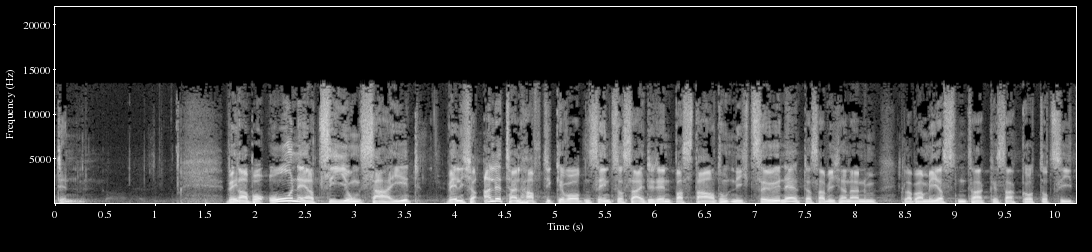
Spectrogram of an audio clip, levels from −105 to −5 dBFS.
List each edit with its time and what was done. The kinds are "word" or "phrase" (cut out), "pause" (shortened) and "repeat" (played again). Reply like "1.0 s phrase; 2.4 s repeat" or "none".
1.8 s word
